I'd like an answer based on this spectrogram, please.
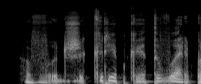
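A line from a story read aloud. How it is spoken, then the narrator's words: Whisper. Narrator (Russian): прошептал я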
